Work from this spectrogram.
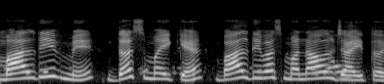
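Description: At 1.72 to 1.82 s, 2.04 to 2.08 s and 3.27 to 3.43 s, a delayed copy of the speech comes back about 175 ms behind the original. This is an echo leak, likely from a far end playing the call on a loudspeaker whose echo canceller let residual pickup through. The first scrap sits roughly 20 dB down and the second is barely audible. The last is strongest, around 10 dB under the speech and carried through the Opus path's 8 kHz band.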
